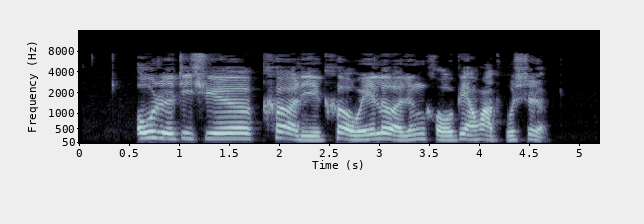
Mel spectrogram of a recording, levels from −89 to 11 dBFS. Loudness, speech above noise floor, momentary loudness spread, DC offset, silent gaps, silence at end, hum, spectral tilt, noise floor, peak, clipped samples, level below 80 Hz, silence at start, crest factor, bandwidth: -13 LUFS; 33 dB; 7 LU; under 0.1%; none; 0.55 s; none; -4.5 dB/octave; -46 dBFS; -2 dBFS; under 0.1%; -60 dBFS; 0.6 s; 14 dB; 8 kHz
